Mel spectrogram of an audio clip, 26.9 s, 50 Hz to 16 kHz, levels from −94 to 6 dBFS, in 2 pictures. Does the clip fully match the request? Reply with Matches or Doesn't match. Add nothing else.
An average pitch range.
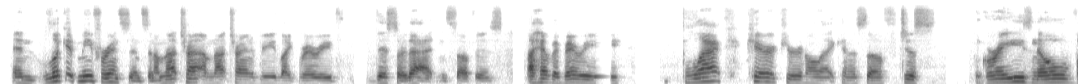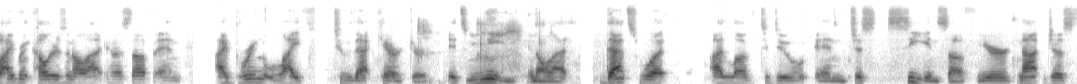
Doesn't match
